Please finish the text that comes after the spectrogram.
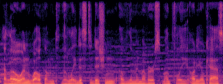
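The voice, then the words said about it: Weak, raspy voice. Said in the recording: “my voice is pretty shot ... my voice is a little weak, a little raspy”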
